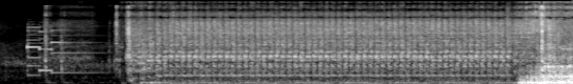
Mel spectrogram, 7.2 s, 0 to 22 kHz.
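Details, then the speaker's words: Ford 5.0 V8 first start after fitting a Boss 302 intake manifold, eight reman direct-injection injectors and new tune to cure a misfire: cranks briefly, settles into steady even idle with only light valvetrain tap, no knock; normal start and idle. "Y'all saw that first start. She starts, idles fine, sounds perfect, has that light tap of a 5.0, but there's no knocking, nothing like that that people complain about."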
